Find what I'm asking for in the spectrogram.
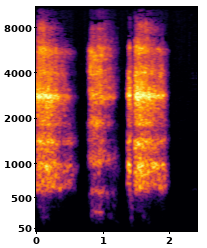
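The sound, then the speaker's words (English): Breathing in a breath work demonstration: three forceful, airy breaths in quick succession with short gaps between them, each a broad, hissing rush of air, moderately loud and with no talk over them. “you breathe in only 80% of the oxygen, like you could bring a little bit more, but you keep it that way. And you breathe out”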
